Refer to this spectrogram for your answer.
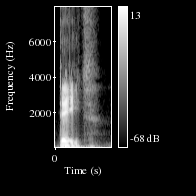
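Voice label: "date fruit", American English; gcompris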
